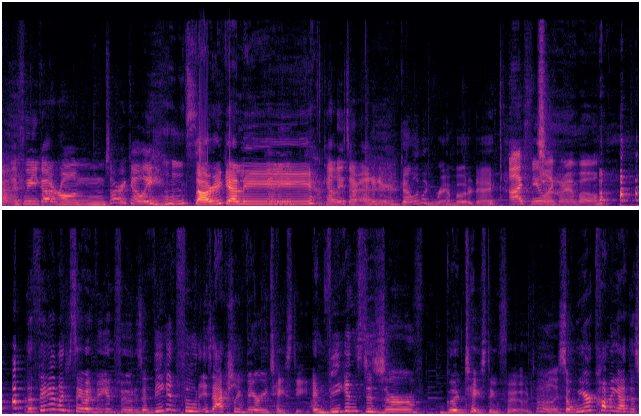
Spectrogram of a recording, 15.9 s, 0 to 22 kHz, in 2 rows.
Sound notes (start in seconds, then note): 6.6 laughs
